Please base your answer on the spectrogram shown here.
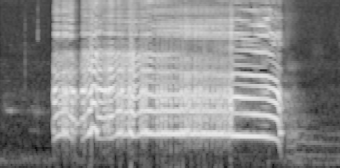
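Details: Rooster crowing: a raspy, rich crow starts abruptly and wavers at first, then settles into a sustained flat note lasting over two seconds and ends with a quick downward slur. There is light background noise.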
